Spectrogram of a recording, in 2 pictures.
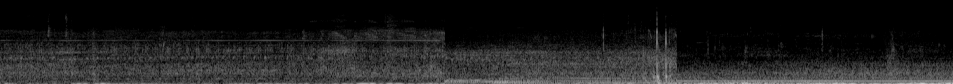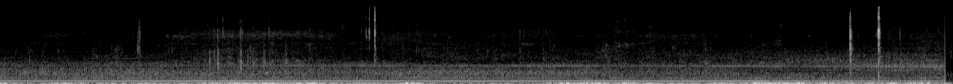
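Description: Bass boat motor running, changing abruptly about four and a half seconds in and again near seven seconds, then holding a steady low hum, with a few sharp clicks later on.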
